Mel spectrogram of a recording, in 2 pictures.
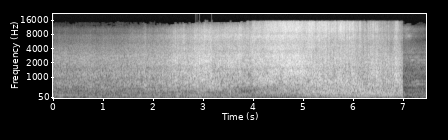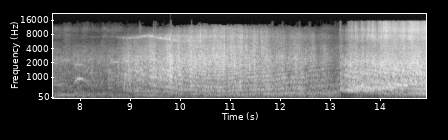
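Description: Fighter jet engine noise as the jet takes off and passes overhead. The roar builds over the first several seconds and drops off abruptly about halfway through. It swells again with a sweeping, whooshing sound as the jet goes by, then jumps back to full loudness near the end.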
